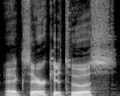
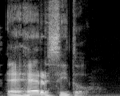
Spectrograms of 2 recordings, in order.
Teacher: We see a softening of the X sound, the second letter of exercitus. We see that X sound softening to an H sound in ejército.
